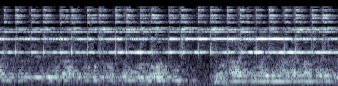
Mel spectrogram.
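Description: A puja hand bell rung rapidly and without pause, its bright ringing steady throughout, over a chanting voice that settles into one long held note in the second half.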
